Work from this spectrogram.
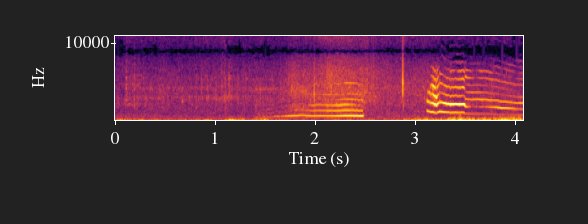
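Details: Free-roaming cats on a Japanese cat island welcome a visitor to their gathering: a drawn-out meow rising then holding steady, and after a brief pause a sharper, higher meow that dips, over low rumbling wind-like noise.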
